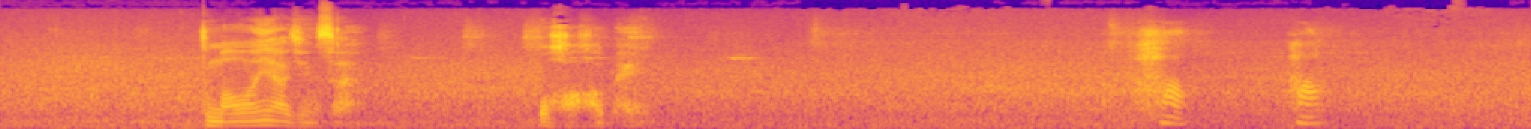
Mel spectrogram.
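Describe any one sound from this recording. A young man speaks softly and calmly nearby.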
